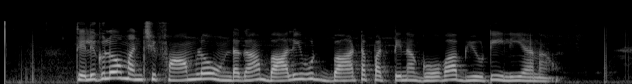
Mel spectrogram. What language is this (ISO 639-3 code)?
tel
